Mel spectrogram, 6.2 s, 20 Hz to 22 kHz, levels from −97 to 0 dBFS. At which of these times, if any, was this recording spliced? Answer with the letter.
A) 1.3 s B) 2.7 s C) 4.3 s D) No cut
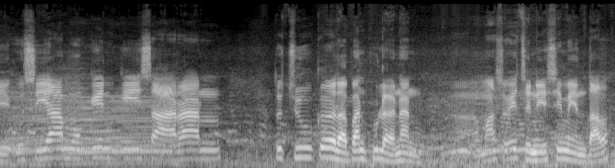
D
